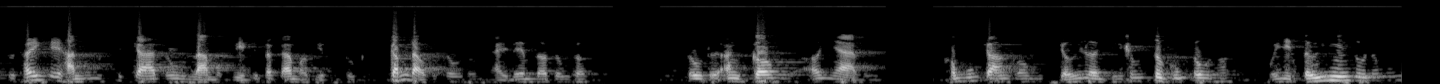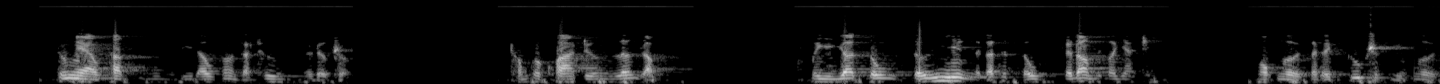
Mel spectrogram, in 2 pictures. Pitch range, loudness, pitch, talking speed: 125-155 Hz, -22 LUFS, 140 Hz, 200 wpm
